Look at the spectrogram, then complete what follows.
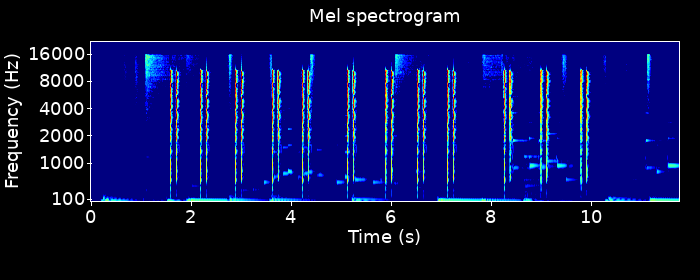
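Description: Instrumental background music: low bass notes changing about every second under a light keyboard-like melody, with a sharp click-like percussive tick recurring every half second to second.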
